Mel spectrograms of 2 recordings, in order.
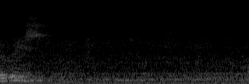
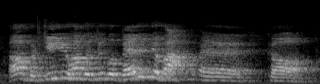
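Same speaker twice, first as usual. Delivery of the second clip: louder, higher cocky brag from a car window; boastful driver; 5 semitones higher, 8 dB louder than usual. Retold or imitated. Texan in the Beetle taunting the Rolls driver, mock boast. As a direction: toss the boast off and drive away. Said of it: "and the Volkswagen says".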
